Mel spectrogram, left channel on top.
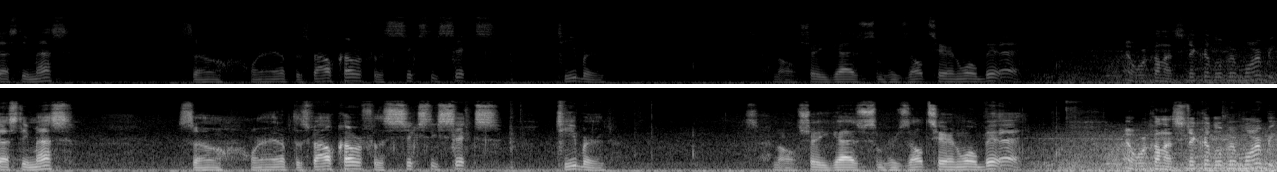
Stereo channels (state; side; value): quieter; left; 31.3 dB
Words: mess. So, we're going to hit up this valve cover for the 66 T-Bird. So, and I'll show you guys some results here in a little bit. Okay. I'm going to work on that sticker a little bit more, but you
